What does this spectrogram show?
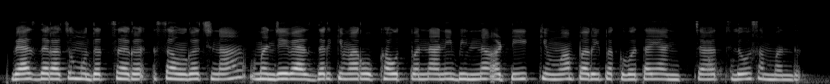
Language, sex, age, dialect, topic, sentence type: Marathi, female, 18-24, Southern Konkan, banking, statement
